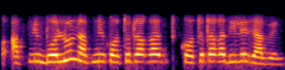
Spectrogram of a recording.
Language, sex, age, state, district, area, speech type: Bengali, female, 18-30, West Bengal, Alipurduar, rural, conversation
